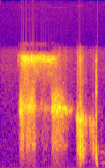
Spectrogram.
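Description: A man imitating a sleeper's snoring with his voice: one long breathy snore, then a few short sharp mouth sounds near the end, heard through a phone line.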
